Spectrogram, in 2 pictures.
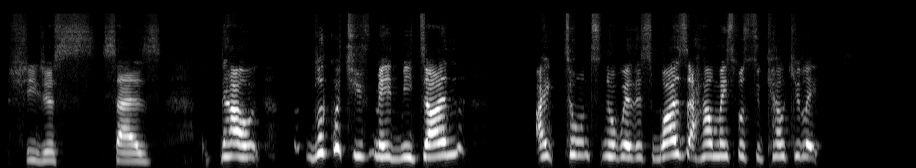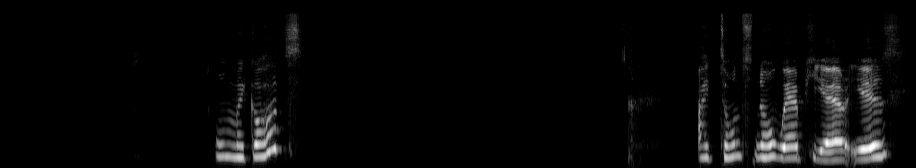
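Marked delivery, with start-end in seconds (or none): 2.2-18.1 high sobbing outburst, crying through every word. Narrator voices a woman who lost track of her husband's troop, sobbing. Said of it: "she just starts to sob and and is".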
